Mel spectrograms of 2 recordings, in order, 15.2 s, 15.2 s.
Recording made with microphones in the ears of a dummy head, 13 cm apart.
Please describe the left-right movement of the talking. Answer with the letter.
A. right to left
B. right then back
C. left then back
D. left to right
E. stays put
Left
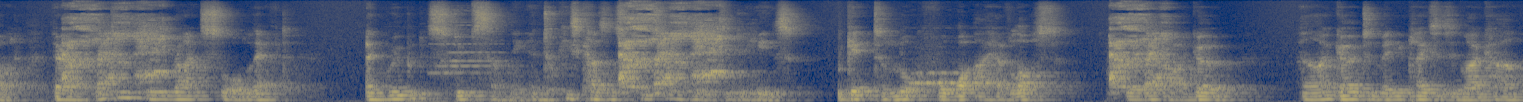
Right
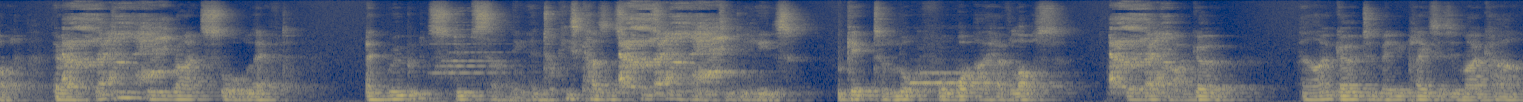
B.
